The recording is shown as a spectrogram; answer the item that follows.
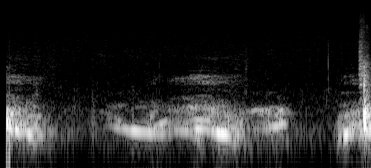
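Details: Lions roaring at night in South Africa: low, throaty moans rising and falling in long, rumbling waves, ending with a brief knock and short burst of sound.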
